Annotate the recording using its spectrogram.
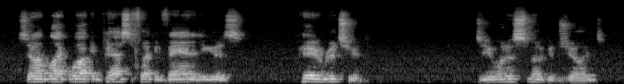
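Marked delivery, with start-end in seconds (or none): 3.0-6.1 flat, level, unvarying monotone drone. Retelling a man offering a joint from his van, imitating Craig Kin's monotone. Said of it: "he talks so monotone".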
